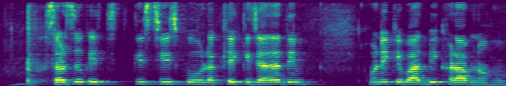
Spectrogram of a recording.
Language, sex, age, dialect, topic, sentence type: Magahi, male, 18-24, Western, agriculture, question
